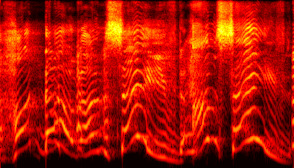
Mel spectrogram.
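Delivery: very high, ecstatic cry of Hot dog, I'm saved; teen cries out his joy in English; joyful high shout. Retold or imitated. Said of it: "il a".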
